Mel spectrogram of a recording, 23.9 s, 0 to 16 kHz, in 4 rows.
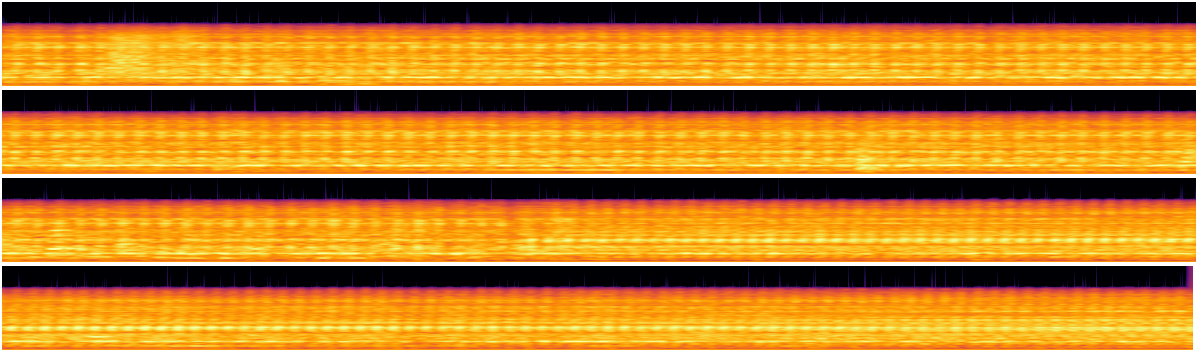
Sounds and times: Idling: 0:00.0 - 0:23.8
Speech: 0:11.8 - 0:14.2, 0:18.1 - 0:19.0.

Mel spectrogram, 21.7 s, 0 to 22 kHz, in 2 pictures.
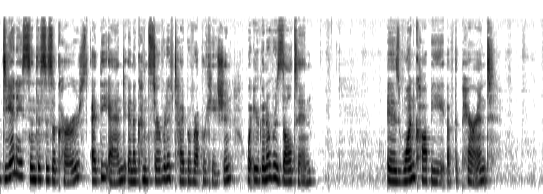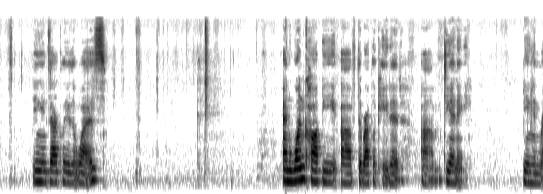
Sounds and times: Speech: 0:00.0 - 0:06.3, 0:07.8 - 0:10.0, 0:11.5 - 0:13.0, 0:16.5 - 0:20.3, 0:21.3 - 0:21.7
Inside, small room: 0:00.0 - 0:21.7.

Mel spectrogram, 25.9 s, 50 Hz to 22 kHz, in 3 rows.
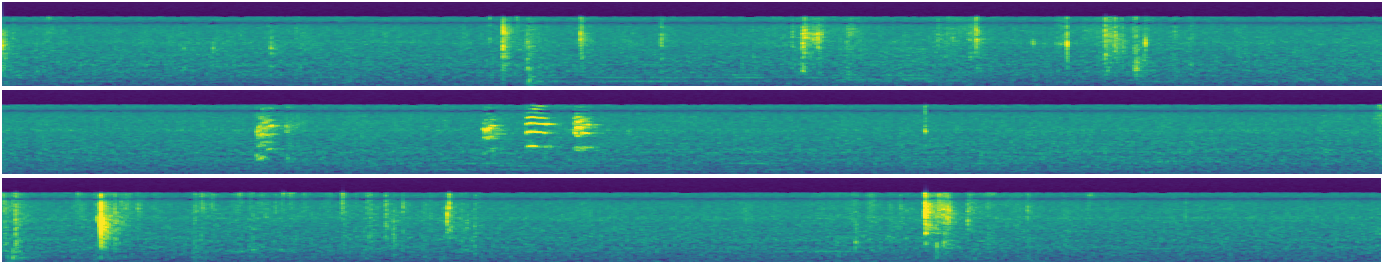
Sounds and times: Cat: 0:10.2 - 0:10.6, 0:11.6 - 0:12.4.

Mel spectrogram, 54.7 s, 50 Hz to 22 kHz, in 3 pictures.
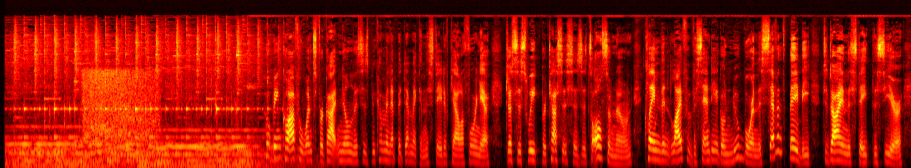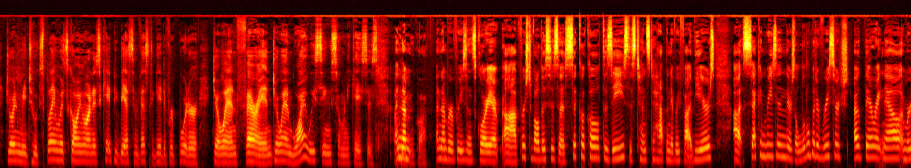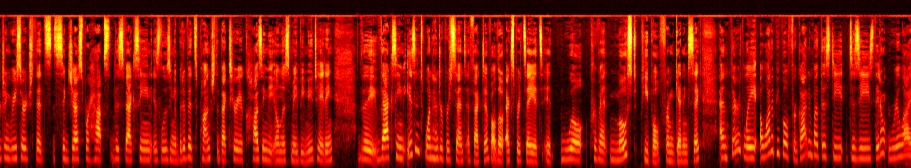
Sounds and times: Music: 0:00.1 - 0:06.4
Female speech, woman speaking: 0:05.3 - 0:54.6.

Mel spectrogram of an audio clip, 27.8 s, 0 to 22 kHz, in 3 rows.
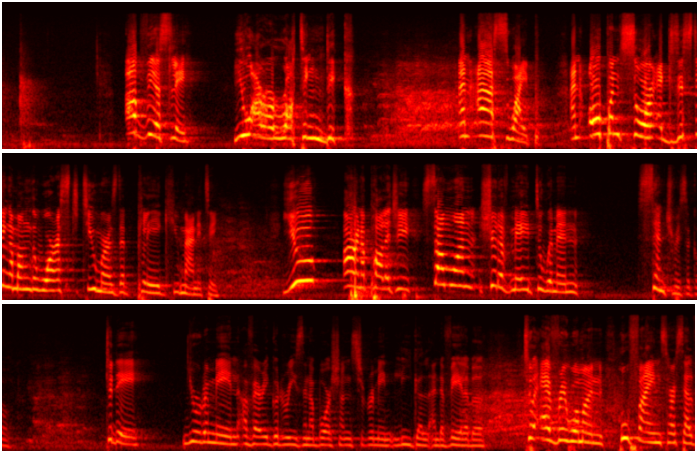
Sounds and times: Speech: 0:01.7 - 0:04.8, 0:06.1 - 0:12.2, 0:13.0 - 0:17.1, 0:17.8 - 0:18.7, 0:19.9 - 0:27.7.

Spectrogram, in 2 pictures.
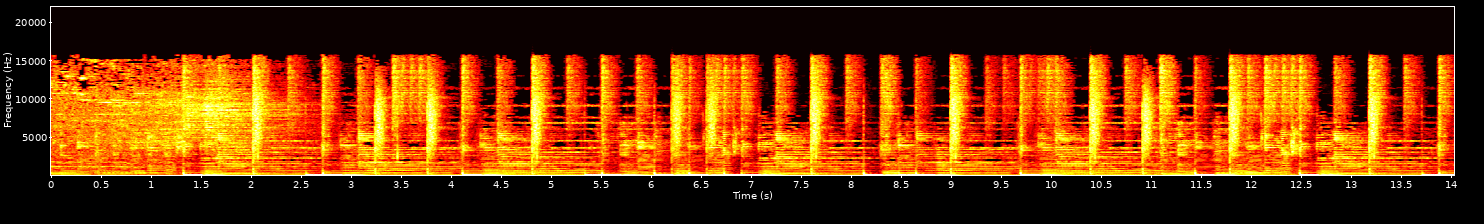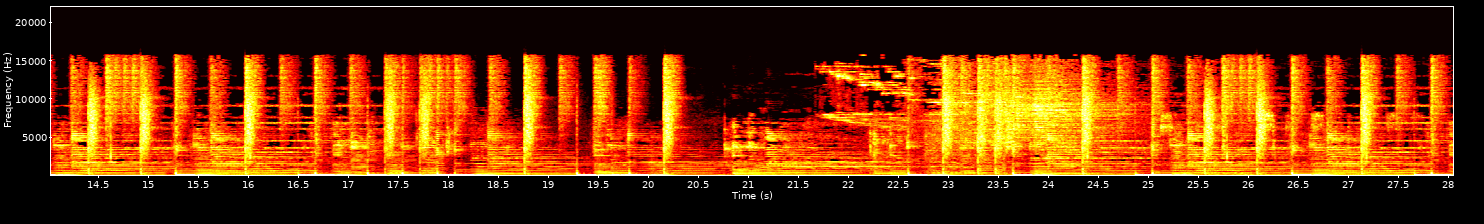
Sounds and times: Strum: 0:01.3 - 0:28.0.

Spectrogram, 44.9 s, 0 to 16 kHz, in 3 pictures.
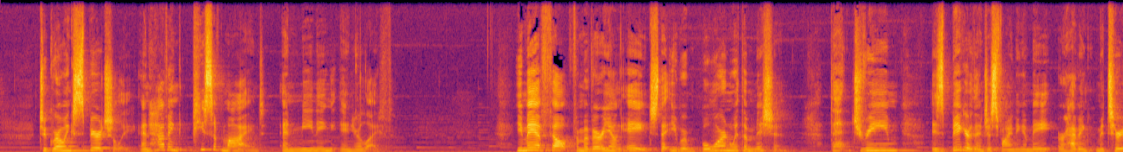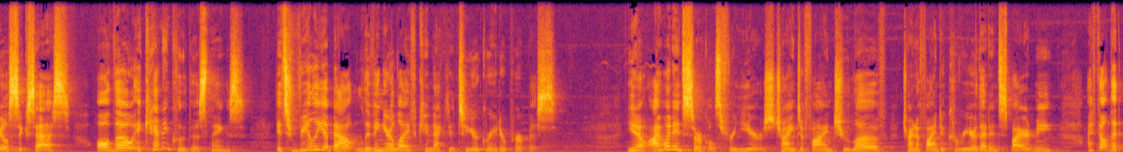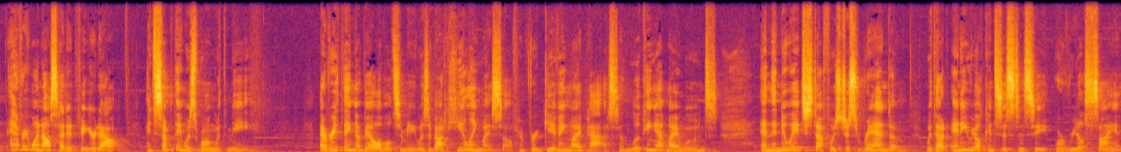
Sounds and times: Music: 0:00.0 - 0:44.9
Speech: 0:00.5 - 0:05.2, 0:06.9 - 0:22.4, 0:23.4 - 0:33.5, 0:34.2 - 0:44.9.

